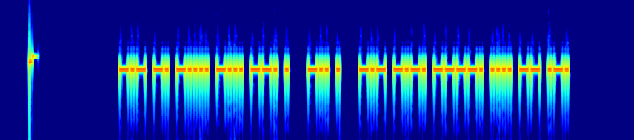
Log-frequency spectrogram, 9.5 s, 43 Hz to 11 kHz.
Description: Morse code, heard as a keyed tone, about 28 wpm, 700 Hz. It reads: KN6BGE DE KC9HMR
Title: USA Callsign DE Callsign 28wpm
